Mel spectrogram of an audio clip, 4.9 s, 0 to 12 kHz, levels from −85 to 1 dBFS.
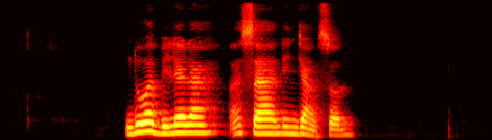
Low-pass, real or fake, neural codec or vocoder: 10.8 kHz; fake; codec, 24 kHz, 0.9 kbps, DualCodec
